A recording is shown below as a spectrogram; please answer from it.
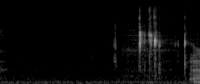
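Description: A few quick clicks and rattles from handling a small dropper bottle of alcohol ink and its cap, starting about a second in.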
